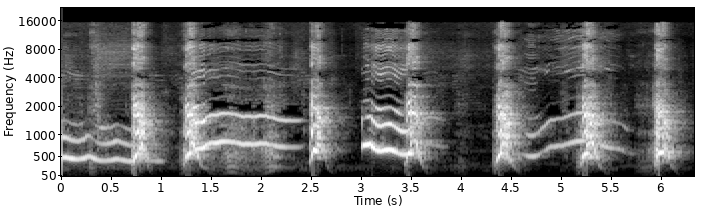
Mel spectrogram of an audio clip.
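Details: Chewy the Samoyed, barking to demand treats, mixes short loud barks with drawn-out, sliding howl-like whines, about seven bursts in quick succession.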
